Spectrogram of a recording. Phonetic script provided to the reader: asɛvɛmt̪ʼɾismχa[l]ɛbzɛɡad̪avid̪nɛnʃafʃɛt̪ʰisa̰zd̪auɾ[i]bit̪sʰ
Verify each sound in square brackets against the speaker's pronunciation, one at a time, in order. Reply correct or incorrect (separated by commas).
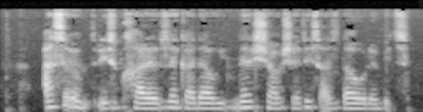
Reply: incorrect, incorrect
